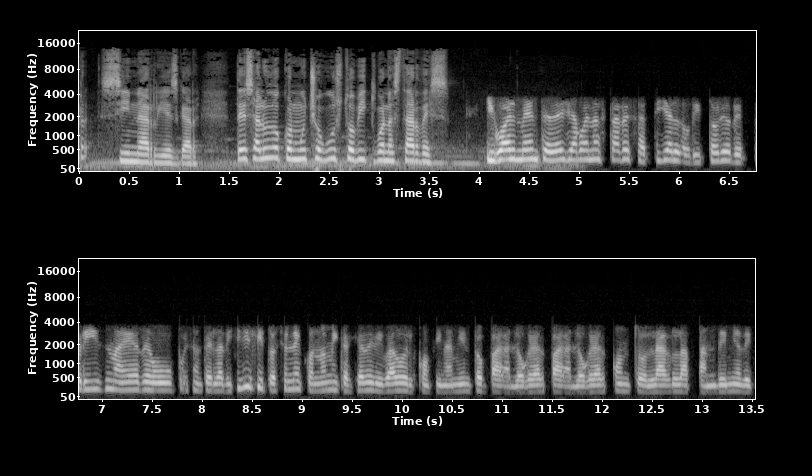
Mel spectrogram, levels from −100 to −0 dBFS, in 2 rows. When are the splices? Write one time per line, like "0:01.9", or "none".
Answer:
0:02.9
0:05.0
0:11.4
